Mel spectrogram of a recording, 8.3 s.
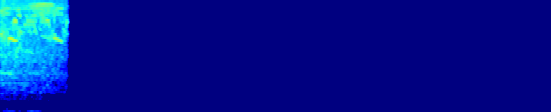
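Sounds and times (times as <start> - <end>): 
Clamorous Reed-Warbler singing: 0.0 - 1.0.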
